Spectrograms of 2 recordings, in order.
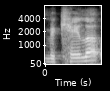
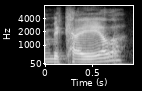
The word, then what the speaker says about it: Michaela: UM the name here his name is Michaela or mikaela mikaela mm-hmm good it's ok write me killer yeah it's like the name Michael Michael you can yeah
